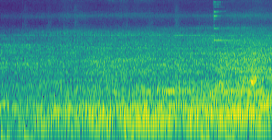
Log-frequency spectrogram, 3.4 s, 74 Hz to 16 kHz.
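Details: 2017 Honda Scoopy CVT with the block opened: a rough grinding rumble and dull thump about four times a second when the wheel turns. The gearbox ran smooth alone, and the noise returned with the rear pulley fitted, pointing to worn rear pulley bearings.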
